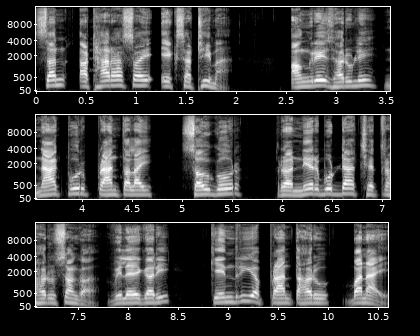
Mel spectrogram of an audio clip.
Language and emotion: Nepali, neutral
